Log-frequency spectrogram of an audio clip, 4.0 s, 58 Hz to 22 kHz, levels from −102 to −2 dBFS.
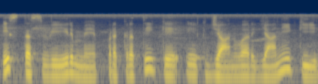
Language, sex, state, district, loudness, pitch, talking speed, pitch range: Hindi, male, Chandigarh, Chandigarh, -21 LUFS, 115 Hz, 120 wpm, 105-120 Hz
